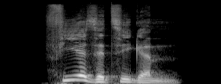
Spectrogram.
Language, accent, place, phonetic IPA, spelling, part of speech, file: German, Germany, Berlin, [ˈfiːɐ̯ˌzɪt͡sɪɡəm], viersitzigem, adjective, De-viersitzigem.ogg
- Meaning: strong dative masculine/neuter singular of viersitzig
